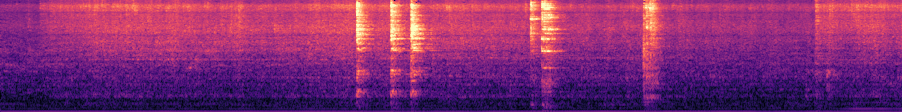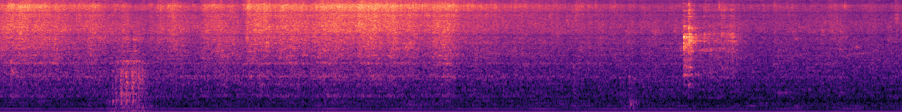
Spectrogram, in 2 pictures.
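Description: Metal utensils clinking against pots and pans on a stove: a quick run of three sharp clinks about four to five seconds in, two more near seven and eight seconds, a duller knock around thirteen seconds and a last clink near twenty. Under them is a steady hiss and a constant low hum.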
